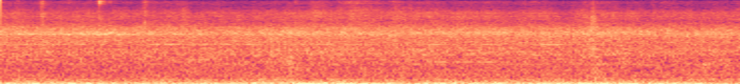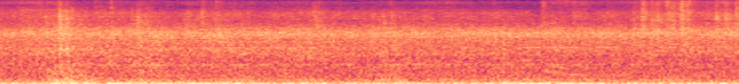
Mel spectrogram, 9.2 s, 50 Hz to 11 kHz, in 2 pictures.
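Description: A Class 43 HST (InterCity 125) train running along the line: a steady low rumble of wheels on rails and carriage noise.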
